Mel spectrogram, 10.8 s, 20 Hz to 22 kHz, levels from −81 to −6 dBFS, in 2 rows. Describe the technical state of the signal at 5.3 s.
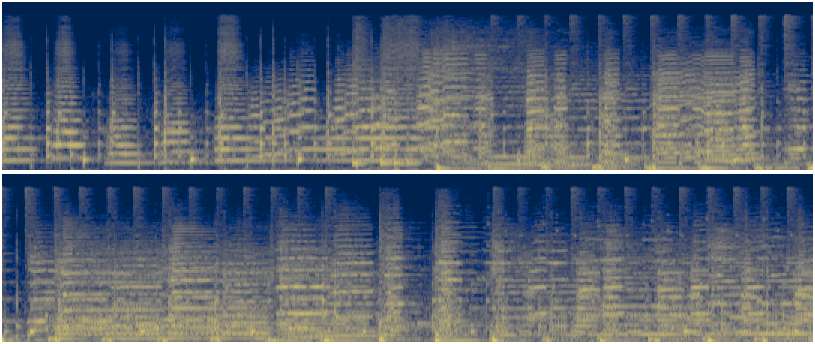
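At 5.3 s the signal is intact, with no dropout, clipping, distortion or other fault to be heard.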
